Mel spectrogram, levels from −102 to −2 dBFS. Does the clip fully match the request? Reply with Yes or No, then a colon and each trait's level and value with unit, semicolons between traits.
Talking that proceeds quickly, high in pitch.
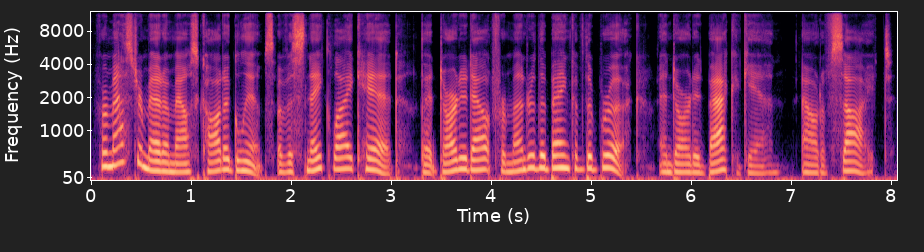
Yes: fast, 210 wpm; high, 195 Hz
